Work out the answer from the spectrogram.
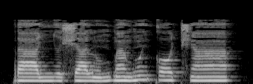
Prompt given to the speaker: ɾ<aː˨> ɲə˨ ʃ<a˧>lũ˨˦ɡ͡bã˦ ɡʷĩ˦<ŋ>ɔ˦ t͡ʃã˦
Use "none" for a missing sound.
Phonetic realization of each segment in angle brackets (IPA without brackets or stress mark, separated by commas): aː˨, a˧, k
